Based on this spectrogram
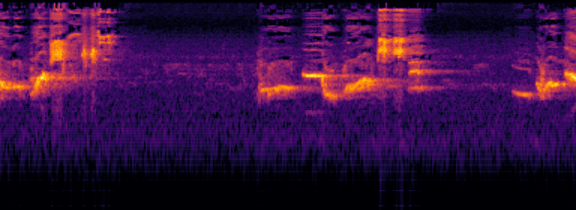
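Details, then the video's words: Song of a blackbird in three separate phrases divided by pauses of about two seconds. Each phrase starts with rich, mellow whistles and finishes with high, scratchy twitters. No other sounds. "What do blackbirds sound like?"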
